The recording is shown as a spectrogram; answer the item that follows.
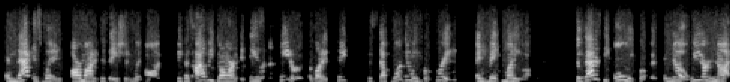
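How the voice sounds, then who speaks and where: A high-voiced woman talks rapidly and insistently, like an activist answering the press. She is indignant and leans on repeated phrases to drive her point home. The audio is muffled and lo-fi. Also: breathy edge, distant mic. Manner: emphatic, indignant, repetitive phrasing. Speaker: YouTube livestreamer and missing-person activist being interviewed. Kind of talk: impromptu press interview. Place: at a county jail, press interview.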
